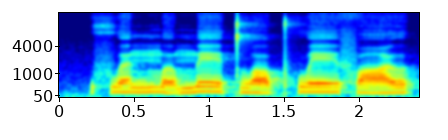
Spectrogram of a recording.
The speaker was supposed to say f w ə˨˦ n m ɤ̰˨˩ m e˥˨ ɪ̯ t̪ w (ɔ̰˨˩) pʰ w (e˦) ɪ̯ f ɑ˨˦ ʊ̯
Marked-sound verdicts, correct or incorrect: correct, correct

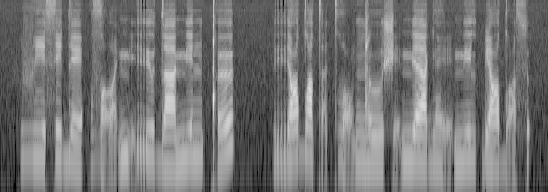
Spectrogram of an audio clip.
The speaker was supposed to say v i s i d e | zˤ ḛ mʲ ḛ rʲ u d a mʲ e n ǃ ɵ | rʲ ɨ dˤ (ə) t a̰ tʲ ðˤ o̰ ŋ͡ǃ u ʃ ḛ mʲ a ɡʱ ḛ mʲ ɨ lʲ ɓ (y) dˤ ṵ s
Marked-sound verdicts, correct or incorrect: incorrect: ʉ, incorrect: e

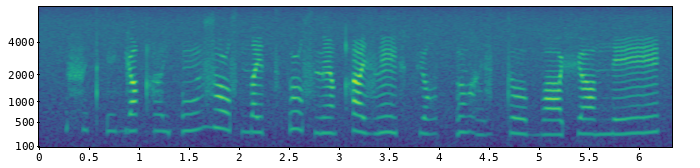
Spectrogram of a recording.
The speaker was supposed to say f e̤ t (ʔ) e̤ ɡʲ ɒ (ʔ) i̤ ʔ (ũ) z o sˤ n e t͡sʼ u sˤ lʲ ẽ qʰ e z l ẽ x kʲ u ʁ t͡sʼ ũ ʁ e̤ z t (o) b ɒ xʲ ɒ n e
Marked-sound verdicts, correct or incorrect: correct, incorrect: qʰ, correct, correct

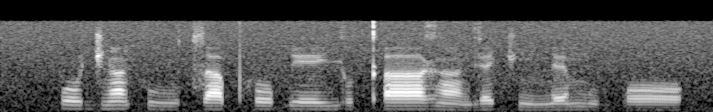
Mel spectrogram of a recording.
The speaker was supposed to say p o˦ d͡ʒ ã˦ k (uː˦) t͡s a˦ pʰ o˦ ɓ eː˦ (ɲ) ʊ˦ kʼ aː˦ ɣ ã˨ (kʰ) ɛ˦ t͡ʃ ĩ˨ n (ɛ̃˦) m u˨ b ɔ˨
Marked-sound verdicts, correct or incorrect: incorrect: uː˨, incorrect: j, incorrect: ɡ, incorrect: ɛ˦

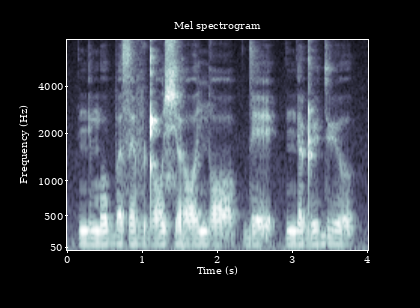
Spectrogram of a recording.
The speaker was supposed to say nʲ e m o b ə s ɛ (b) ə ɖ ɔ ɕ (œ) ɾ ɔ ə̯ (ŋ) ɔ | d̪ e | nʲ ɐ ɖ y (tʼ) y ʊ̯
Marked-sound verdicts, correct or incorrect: incorrect: v, correct, incorrect: ɲ, incorrect: d̪

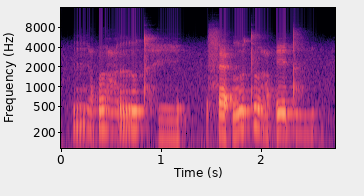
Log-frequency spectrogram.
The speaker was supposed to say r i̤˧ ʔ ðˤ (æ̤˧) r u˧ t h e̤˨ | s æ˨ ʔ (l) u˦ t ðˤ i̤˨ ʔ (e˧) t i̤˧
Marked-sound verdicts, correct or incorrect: correct, correct, correct

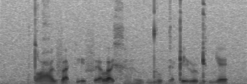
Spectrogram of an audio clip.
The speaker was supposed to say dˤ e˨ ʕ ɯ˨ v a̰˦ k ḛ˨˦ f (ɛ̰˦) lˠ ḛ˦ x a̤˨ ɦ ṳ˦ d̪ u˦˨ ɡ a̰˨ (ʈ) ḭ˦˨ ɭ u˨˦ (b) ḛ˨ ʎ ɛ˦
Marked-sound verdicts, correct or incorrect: correct, correct, incorrect: ɖ

